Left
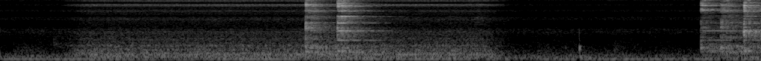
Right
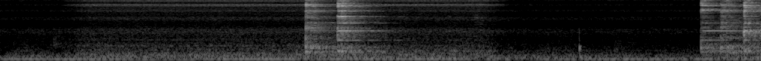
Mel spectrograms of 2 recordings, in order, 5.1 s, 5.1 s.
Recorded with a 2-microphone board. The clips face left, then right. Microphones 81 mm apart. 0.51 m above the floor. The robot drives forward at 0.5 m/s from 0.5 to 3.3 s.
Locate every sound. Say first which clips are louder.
2.0 s a clink: right 1 dB; 15° right (ahead or behind), 1.0 m; by 5.0 s 10° right (ahead or behind), 1.5 m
